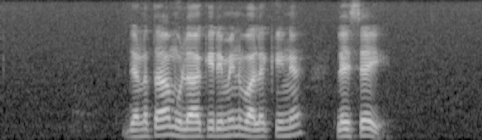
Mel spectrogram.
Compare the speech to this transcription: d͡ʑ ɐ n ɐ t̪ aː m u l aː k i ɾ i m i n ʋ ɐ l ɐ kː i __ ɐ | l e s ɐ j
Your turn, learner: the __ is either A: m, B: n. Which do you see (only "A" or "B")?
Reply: B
